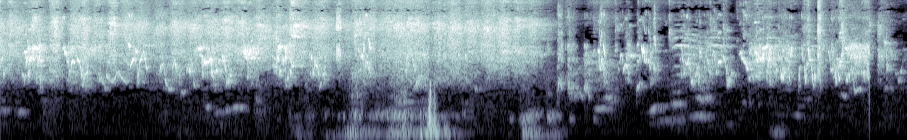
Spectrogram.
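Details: Several pet budgerigars kept together in a hut, playing and interacting, chattering in a dense, continuous mix of high scratchy warbles and squawks, broken by low thumping knocks midway through the recording.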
